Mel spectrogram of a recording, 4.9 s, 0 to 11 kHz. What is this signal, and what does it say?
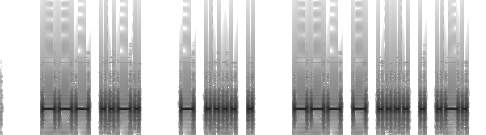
Morse code, heard as a keyed tone, about 28 wpm, 650 Hz. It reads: OF THE OTHER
